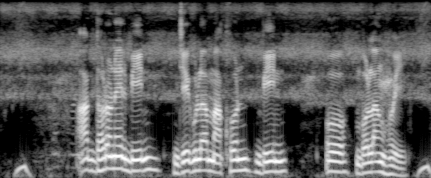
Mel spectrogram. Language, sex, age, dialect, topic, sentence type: Bengali, male, 25-30, Rajbangshi, agriculture, statement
